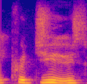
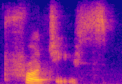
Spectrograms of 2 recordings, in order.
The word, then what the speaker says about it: produce: That's another one of those verb-noun problematic words, Martin. So yeah, usually produce because it's a verb, but in this case, noun is produce.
